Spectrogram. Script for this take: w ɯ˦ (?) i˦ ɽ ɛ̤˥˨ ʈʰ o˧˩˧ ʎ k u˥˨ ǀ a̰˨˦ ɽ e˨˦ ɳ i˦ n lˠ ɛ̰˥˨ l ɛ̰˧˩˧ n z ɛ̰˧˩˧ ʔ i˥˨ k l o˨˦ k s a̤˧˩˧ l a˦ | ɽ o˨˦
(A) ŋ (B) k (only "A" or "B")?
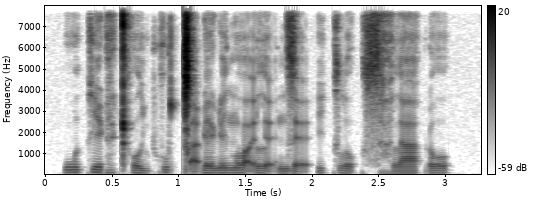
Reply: B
